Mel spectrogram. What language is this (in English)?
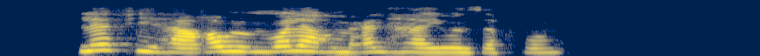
Arabic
